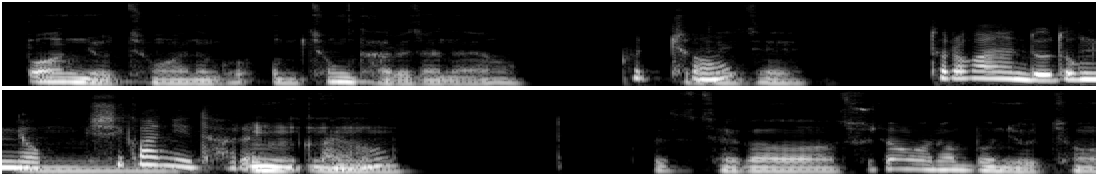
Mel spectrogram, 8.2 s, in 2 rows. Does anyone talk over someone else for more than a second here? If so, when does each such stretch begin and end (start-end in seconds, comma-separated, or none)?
4.1-5.6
